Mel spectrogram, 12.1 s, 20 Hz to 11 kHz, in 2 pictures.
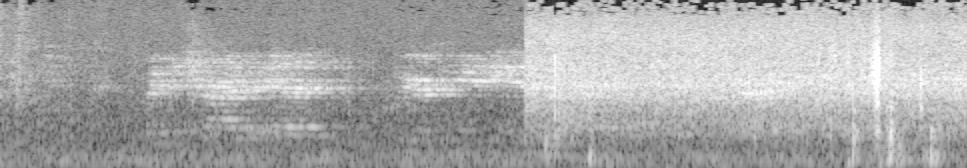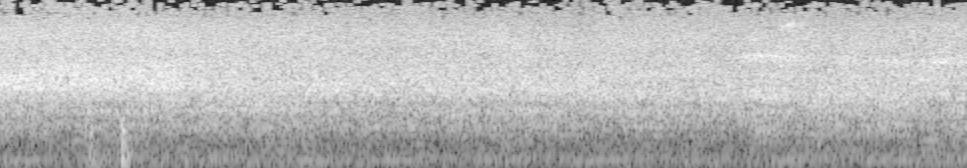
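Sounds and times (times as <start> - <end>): steady hiss: 3.3 - 12.0
paper card clicks and rustles: 5.2 - 6.0.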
